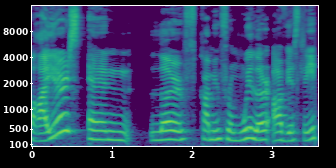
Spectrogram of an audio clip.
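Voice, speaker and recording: In a Romanian accent, a woman speaks at a very slow pace and a fairly high pitch on a very clean recording with a silent background. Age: 20s. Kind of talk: casual talk to camera. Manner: hesitant, many fillers.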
